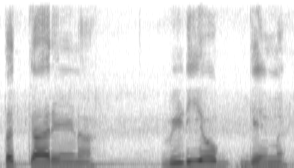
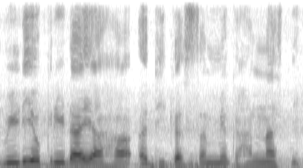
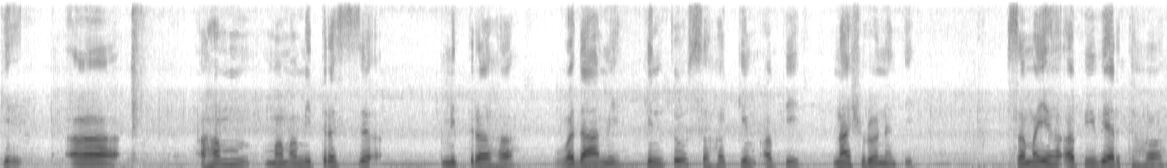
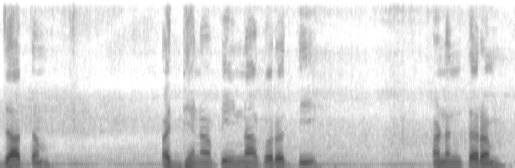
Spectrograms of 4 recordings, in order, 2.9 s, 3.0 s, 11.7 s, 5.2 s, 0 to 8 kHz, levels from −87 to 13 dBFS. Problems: background sounds at intervals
